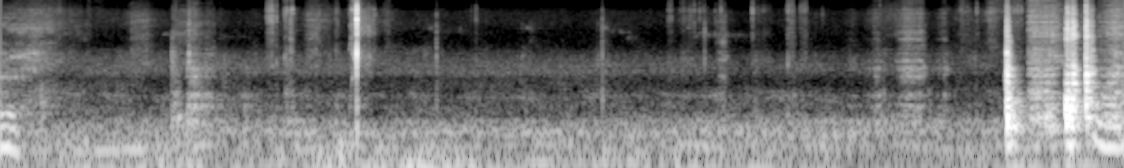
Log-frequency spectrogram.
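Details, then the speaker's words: Renault Fuego Turbo door: sharp metallic clacks every time it opens, from the door check strap with play in its pin, which is very hard to access. "bon j'ai trouvé le truc qui fait du bruit là qui claque à chaque fois que j'ouvre c'est le truc d'arrêt là il y a un peu de jeu sur la goupille"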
